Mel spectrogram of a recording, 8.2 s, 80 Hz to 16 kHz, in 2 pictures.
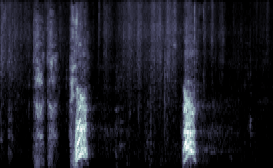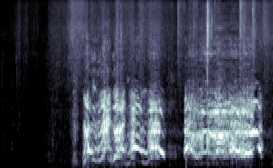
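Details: Rhodesian Ridgeback, 15 months old, with a wild boar: a few sharp barks, then a run of dense, rapid, harsh yelping and squealing calls in two long bouts, with a man's urging voice nearby.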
